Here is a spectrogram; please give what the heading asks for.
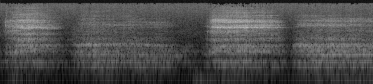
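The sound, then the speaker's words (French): Slow, echoing breathing, faint and drawn out. It comes in a few long, airy hissing phases, each separated by a brief pause. “Le souffle est beaucoup trop lent pour être celui de Dana hystérique. J'en conviens. Et vu comme ça résonne...”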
